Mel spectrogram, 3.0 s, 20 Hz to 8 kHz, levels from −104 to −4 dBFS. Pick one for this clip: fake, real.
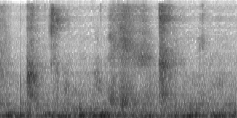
fake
